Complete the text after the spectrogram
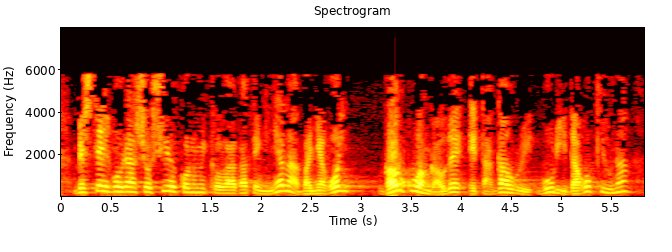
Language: Basque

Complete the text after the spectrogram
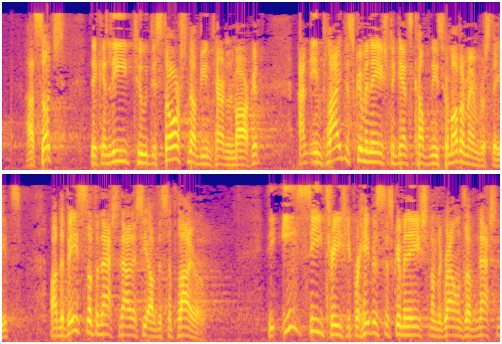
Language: English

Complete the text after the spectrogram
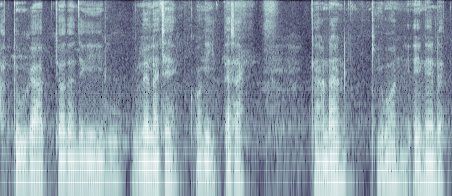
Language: Kalenjin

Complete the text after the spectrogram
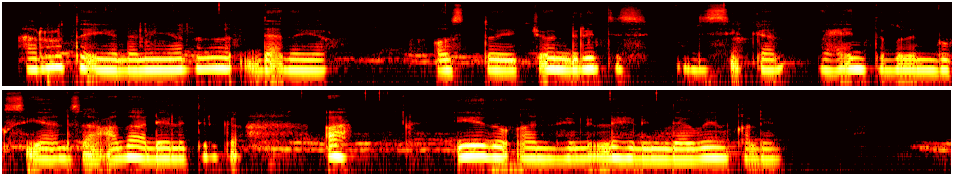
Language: Somali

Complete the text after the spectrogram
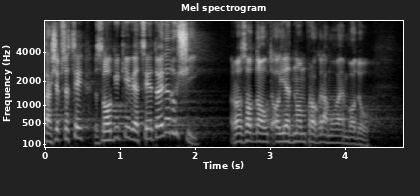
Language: Czech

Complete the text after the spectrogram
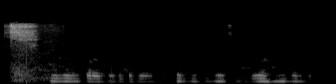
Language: Bangla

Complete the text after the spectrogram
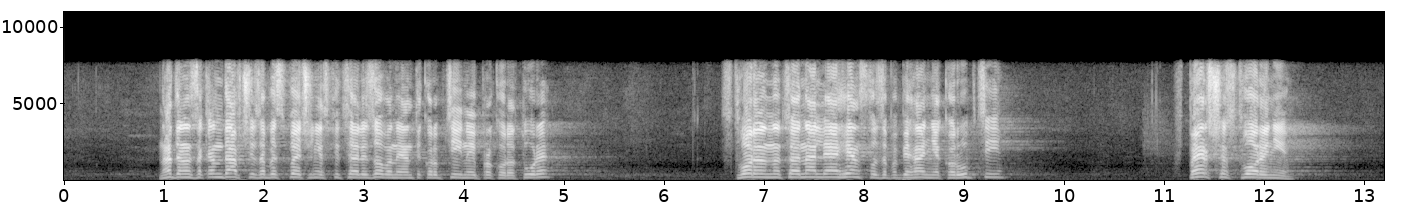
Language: Ukrainian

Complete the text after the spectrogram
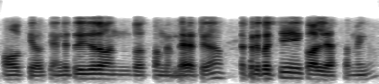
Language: Telugu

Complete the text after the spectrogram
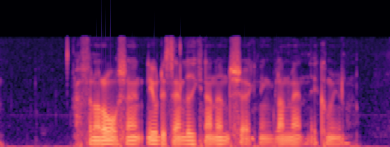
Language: Swedish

